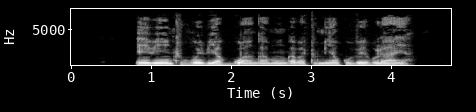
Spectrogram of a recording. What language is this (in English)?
Ganda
